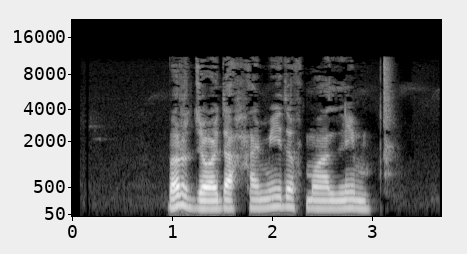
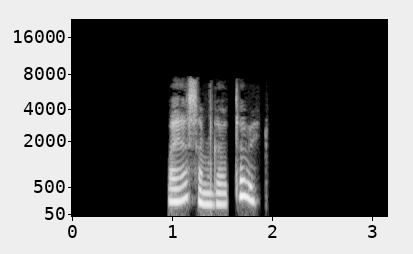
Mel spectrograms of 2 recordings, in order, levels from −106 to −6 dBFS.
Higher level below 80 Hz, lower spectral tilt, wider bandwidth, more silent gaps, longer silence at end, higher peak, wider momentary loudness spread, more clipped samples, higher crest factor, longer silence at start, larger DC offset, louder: second, -72 dBFS vs -64 dBFS; first, -7 dB/octave vs -5 dB/octave; first, 11.5 kHz vs 7.8 kHz; second, none vs 1.56-1.62 s; second, 0.5 s vs 1.3 s; about the same, -4 dBFS vs -2 dBFS; first, 17 LU vs 9 LU; neither; about the same, 20 dB vs 20 dB; about the same, 0.95 s vs 0.95 s; neither; about the same, -21 LUFS vs -19 LUFS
